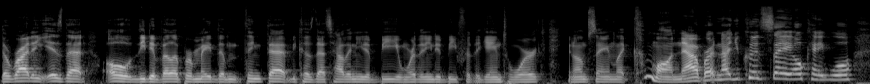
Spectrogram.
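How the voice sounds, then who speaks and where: A young American man giving casual reaction commentary, animated and emphatic, rambling in slang. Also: mid-range voice, fast, few pauses. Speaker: reaction video host. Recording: faint music behind the voice.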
